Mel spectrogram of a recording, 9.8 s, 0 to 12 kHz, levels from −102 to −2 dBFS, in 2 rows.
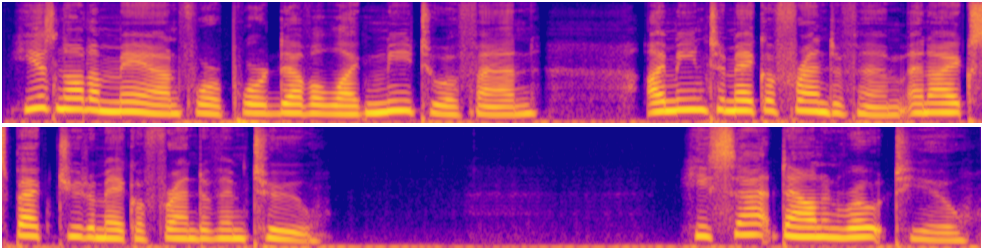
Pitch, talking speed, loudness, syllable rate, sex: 215 Hz, 240 wpm, -18 LUFS, 5.7 syllables/s, female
